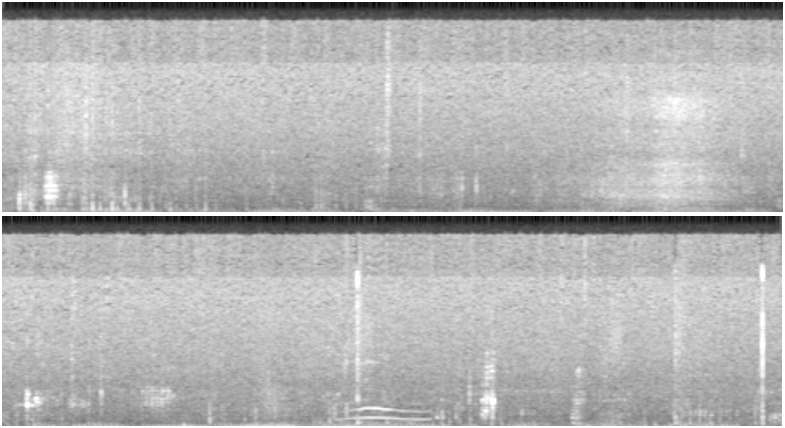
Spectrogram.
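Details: A kitten, Pom, in a home kitten stream, purring in a low continuous rumble, with a single high wavering mew near the end over faint room noise.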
